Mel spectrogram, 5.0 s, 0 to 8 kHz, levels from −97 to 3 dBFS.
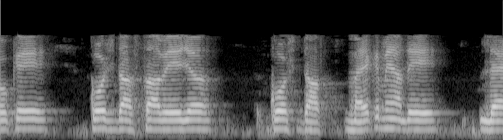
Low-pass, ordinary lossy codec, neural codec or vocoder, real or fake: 7.2 kHz; AAC, 16 kbps; none; real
